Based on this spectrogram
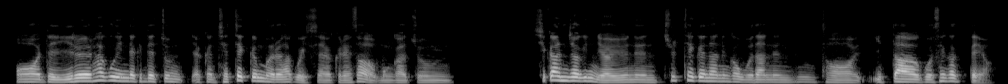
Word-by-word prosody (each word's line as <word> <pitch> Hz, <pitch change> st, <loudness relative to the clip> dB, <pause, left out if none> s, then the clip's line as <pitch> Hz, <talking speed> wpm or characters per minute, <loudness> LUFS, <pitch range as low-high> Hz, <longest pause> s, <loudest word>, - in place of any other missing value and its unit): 어 120 Hz, 0 st, +1 dB
네. 115 Hz, -1 st, 0 dB
일을 150 Hz, +9 st, +5 dB
하고 185 Hz, -1 st, +4 dB
있는데 155 Hz, -3 st, +2 dB
근데 145 Hz, -1 st, 0 dB
좀 130 Hz, -5 st, -4 dB
약간 115 Hz, -1 st, -6 dB
재택근무를 140 Hz, -2 st, +1 dB
하고 115 Hz, -3 st, -2 dB
있어요. 95 Hz, +1 st, -6 dB
그래서 100 Hz, -2 st, -2 dB
뭔가 95 Hz, +1 st, -6 dB
좀 95 Hz, -2 st, -8 dB, 0.8 s
시간적인 170 Hz, -, +3 dB
여유는 105 Hz, +1 st, -1 dB
출퇴근하는 170 Hz, -, 0 dB
것보다는 110 Hz, -3 st, -2 dB, 0.4 s
음 -, -, -26 dB
더 100 Hz, -2 st, -4 dB, 0.2 s
있다고 115 Hz, -1 st, +3 dB
생각돼요. 145 Hz, -, -3 dB
115 Hz, 325 characters per minute, -24 LUFS, 100-150 Hz, 0.8 s, 일을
